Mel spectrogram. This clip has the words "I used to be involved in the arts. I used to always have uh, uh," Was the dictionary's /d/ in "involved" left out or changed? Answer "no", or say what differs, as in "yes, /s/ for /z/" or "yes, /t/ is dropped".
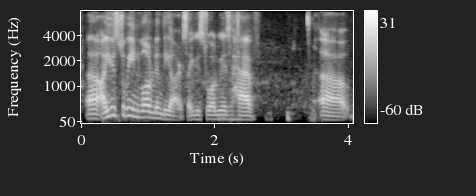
no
